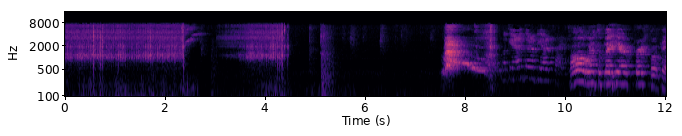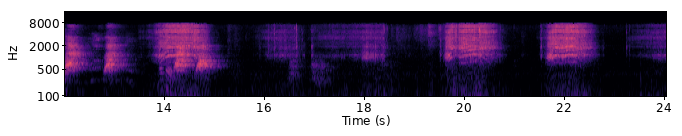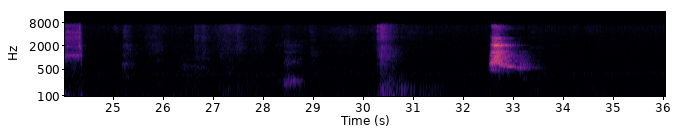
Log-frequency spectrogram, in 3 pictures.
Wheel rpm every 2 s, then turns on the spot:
20, 10, 0, 0, 0, 0, 10, 30, 10, 20, 30, 10, 0, 0, 0, 0, 0, 0.
0-4 16-18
